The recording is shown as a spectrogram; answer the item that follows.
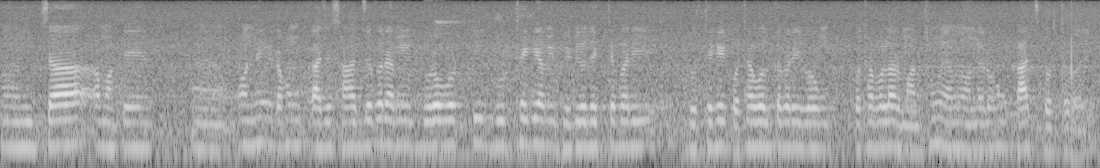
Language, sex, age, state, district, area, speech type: Bengali, male, 45-60, West Bengal, Paschim Medinipur, rural, spontaneous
